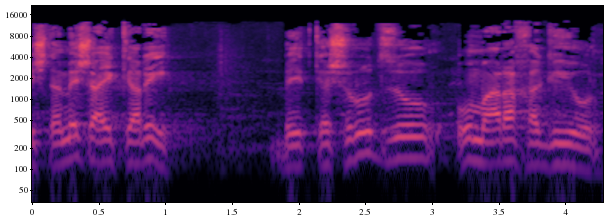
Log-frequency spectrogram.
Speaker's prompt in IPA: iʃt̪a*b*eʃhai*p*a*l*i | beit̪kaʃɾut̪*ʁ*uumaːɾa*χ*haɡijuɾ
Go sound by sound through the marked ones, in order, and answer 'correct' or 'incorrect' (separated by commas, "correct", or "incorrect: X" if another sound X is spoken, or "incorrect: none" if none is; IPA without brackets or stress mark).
incorrect: m, incorrect: k, incorrect: ɾ, incorrect: z, correct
